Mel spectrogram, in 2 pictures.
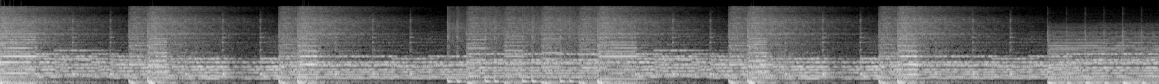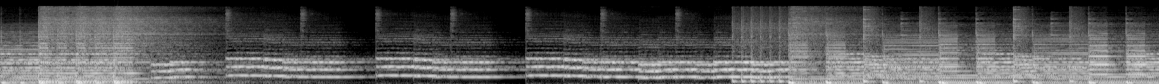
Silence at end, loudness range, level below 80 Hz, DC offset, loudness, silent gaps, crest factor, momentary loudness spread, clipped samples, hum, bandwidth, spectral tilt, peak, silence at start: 0 s; 3 LU; -22 dBFS; under 0.1%; -13 LUFS; none; 12 dB; 7 LU; under 0.1%; none; 16.5 kHz; -4.5 dB/octave; 0 dBFS; 0 s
